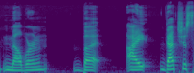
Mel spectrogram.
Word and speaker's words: Melbourne: Australia and she'd gone on to us for pronouncing Melbourne wrong how do we say it Melbourne Melbourne but I that's just like the way that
